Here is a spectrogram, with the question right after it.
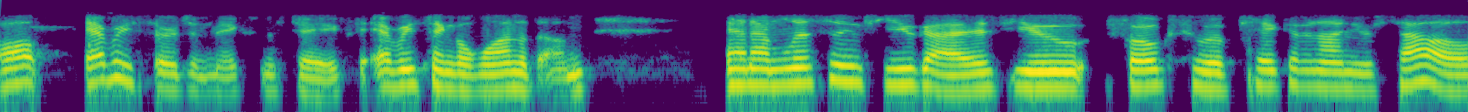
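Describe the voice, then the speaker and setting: The pace is moderate. Pitch variation is ordinary. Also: woman. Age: 60s. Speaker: healthcare industry worker. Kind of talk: audience question.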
